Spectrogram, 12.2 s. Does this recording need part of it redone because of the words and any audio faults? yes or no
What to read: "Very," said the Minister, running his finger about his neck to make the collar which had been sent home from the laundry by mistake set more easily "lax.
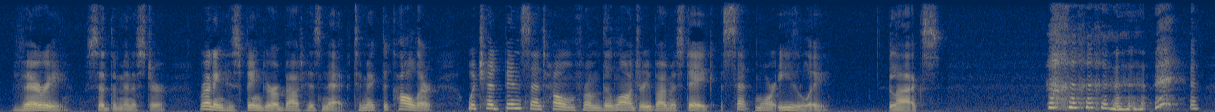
yes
